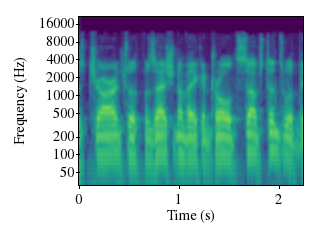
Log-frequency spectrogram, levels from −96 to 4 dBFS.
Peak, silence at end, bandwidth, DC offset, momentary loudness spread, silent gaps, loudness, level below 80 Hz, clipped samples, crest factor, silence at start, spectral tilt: -6 dBFS; 0 s; 11.5 kHz; under 0.1%; 3 LU; none; -21 LUFS; -52 dBFS; under 0.1%; 16 dB; 0 s; -4.5 dB/octave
